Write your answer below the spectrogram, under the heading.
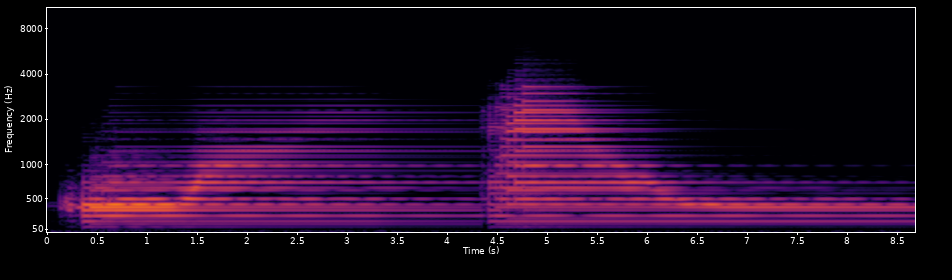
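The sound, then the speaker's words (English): An electric guitar played through a wah-wah pedal rings out on two sustained, distorted chords, each one swept by a vocal, wah-like filter that brightens and then mellows as the note decays. “you can rock it forward and back and get a wah-wah kind of sound.”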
